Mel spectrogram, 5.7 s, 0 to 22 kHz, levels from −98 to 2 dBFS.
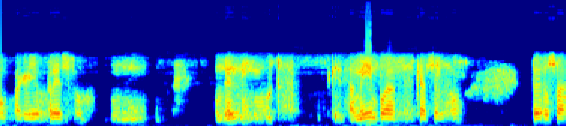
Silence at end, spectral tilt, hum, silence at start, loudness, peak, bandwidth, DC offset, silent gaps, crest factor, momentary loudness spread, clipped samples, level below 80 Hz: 0 s; -3.5 dB/octave; none; 0 s; -26 LUFS; -6 dBFS; 11 kHz; under 0.1%; none; 22 dB; 16 LU; under 0.1%; -80 dBFS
